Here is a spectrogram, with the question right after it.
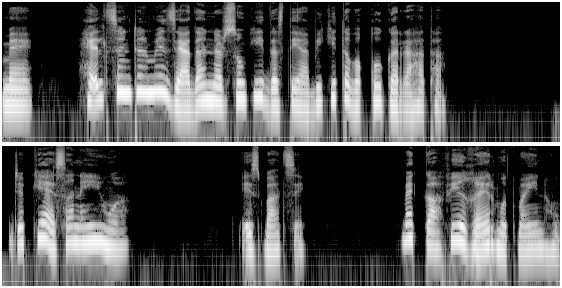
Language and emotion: Urdu, sad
